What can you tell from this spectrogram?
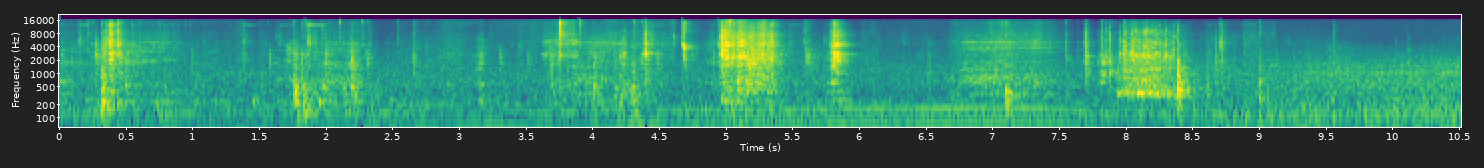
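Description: Scattered light knocks, clicks and rustles of things being handled, over a low steady hum that stops about eight seconds in.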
